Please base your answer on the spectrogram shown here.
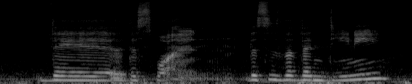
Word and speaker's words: vendeeni: This is the vendeeni. I think that's how you say it, vendeeni. It's gotta be, that's the way I've heard everyone say it, is vendeeni.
